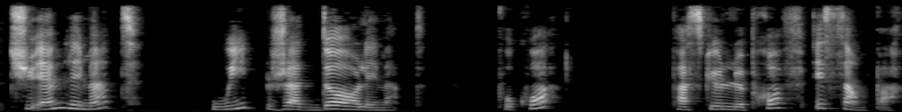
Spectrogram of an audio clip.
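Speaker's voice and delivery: slow model French for learners. Shown as a demonstration. Teacher repeats the recorded dialogue for learners, slowly. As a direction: draw the phrases out, with pauses. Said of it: "And slower".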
